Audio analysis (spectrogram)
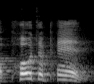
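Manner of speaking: "potapen" said slowly as POH-tah-pen, stress on the first syllable, falling; Greek word said clearly. Shown as a demonstration. Preacher teaches the congregation a Greek word, spelled out carefully. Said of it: "here's a transliteration for you".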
